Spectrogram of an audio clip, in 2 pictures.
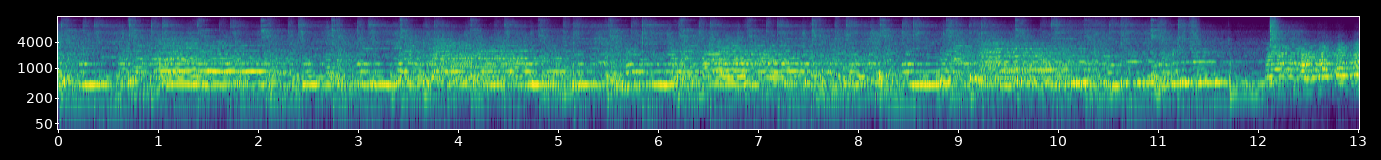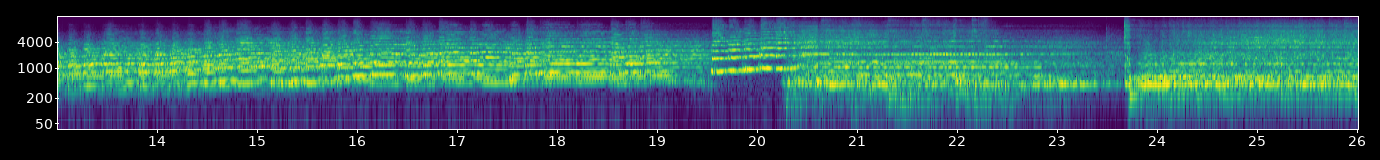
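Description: Concert big band playing a swing number, with saxophones, clarinets, trumpets, trombones and drum kit. About twelve seconds in the low instruments drop out and the upper instruments play a climbing passage. The full band comes back in about twenty seconds in.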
